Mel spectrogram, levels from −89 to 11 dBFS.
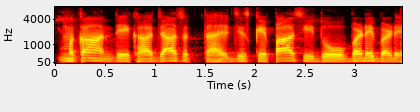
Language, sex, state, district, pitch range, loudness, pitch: Hindi, male, Chhattisgarh, Sukma, 115-130 Hz, -15 LUFS, 125 Hz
